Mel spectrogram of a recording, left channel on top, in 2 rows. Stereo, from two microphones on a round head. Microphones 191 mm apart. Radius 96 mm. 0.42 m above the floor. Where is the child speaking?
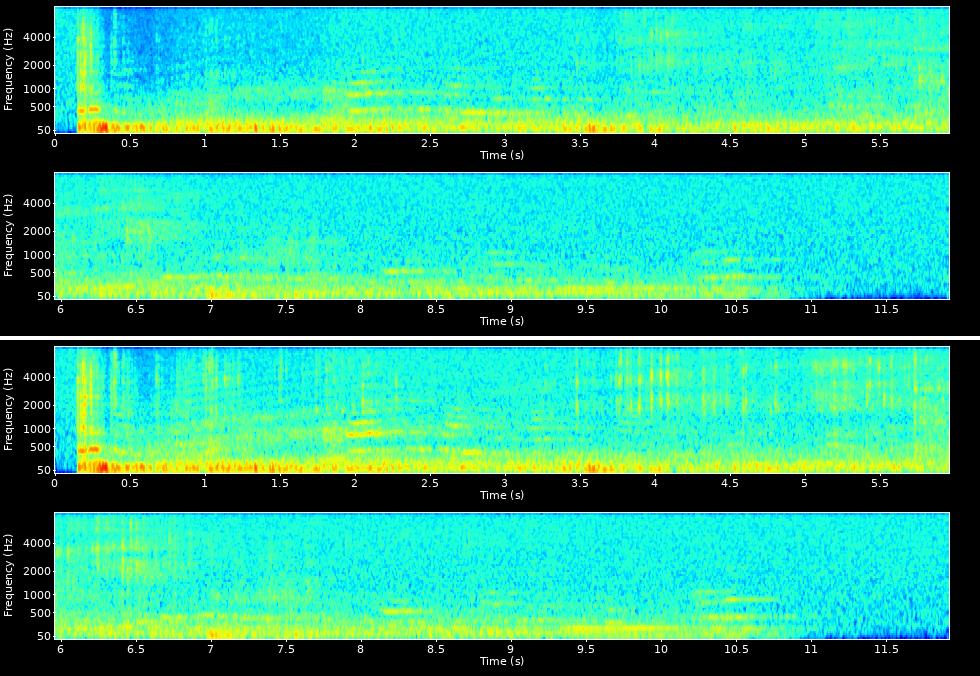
15° right (ahead or behind), 0.8 m; by 10.5 s 60° right (ahead or behind), 11.5 m.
